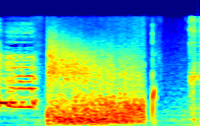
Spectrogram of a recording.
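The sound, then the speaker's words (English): In a listener-made audio bumper, a nasal chicken-like squawk is cut off by a loud rushing burst of noise lasting almost a second, followed by a couple of short clucking pops. “The chicken walked through the forest and then it died.”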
